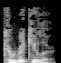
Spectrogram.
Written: curricular

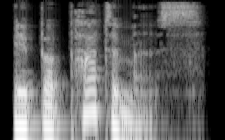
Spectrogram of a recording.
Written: hippopotamus

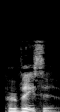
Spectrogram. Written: pervasive

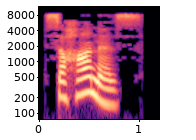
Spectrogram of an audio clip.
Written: sahanaz

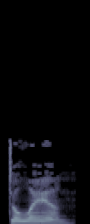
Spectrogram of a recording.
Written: dilanne

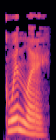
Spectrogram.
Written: gwynlais

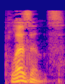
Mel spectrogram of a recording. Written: pleasance

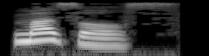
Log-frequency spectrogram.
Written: muzzles

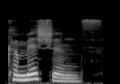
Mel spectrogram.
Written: commissions

